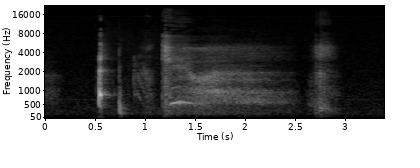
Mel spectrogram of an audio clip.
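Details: Pinched, partly stifled sneeze after long breathy build-up from an incredibly tickly nose: quick breathy catches, then the sneeze with a long exhaled release.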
